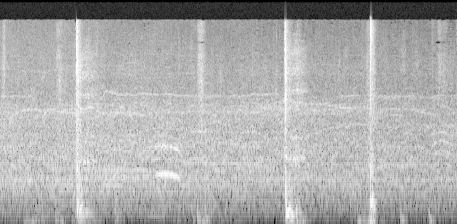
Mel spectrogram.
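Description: Boxing gloves land on a body with heavy thuds.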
